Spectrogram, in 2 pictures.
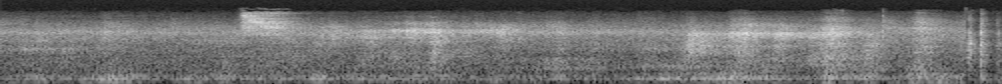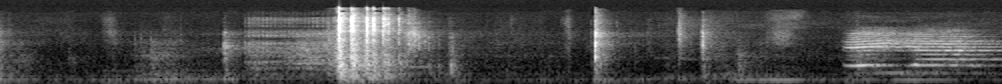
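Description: A commercial gym's steel exterior door being opened. Steady outdoor background noise runs for about five seconds. After that comes a loud, short rush and clunk as the door swings, then a sharp click about a second later.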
